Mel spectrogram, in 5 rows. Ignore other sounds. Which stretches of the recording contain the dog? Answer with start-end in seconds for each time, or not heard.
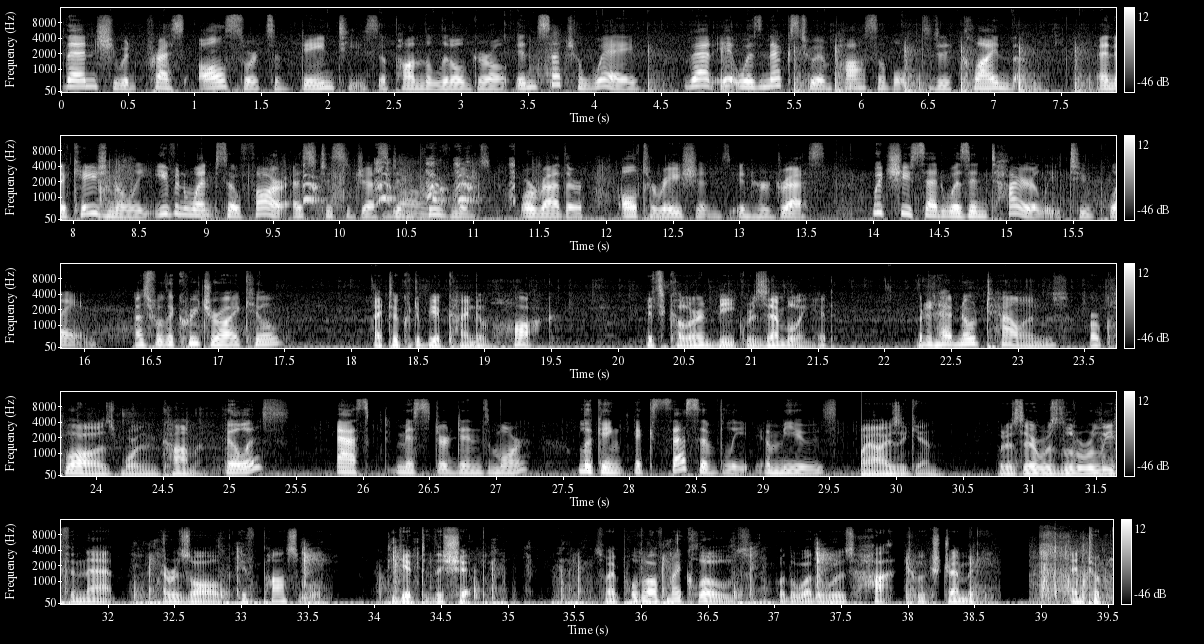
9.7-11.3.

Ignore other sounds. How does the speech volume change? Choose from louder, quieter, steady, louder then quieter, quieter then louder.
steady.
